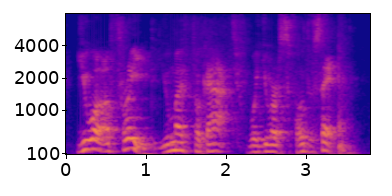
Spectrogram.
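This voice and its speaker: A man with a non-native accent speaks at a moderate pace, somewhat breathy. Audible room echo surrounds his voice. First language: not English. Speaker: public speaking club member. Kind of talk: prepared speech.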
